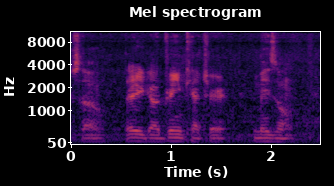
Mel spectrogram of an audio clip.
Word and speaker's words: Maison: But my first pick will have to be Dreamcatcher Maison. You know, a little French pronunciation for you.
